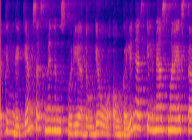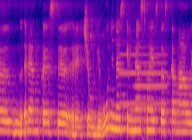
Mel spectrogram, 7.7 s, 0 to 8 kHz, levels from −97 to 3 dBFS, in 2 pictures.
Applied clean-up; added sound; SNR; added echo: none; Wind instrument, woodwind instrument; 17 dB; reverberation time 1.2 s.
